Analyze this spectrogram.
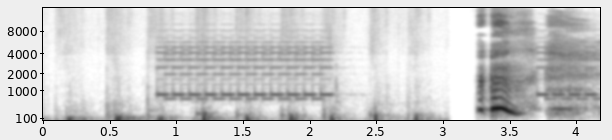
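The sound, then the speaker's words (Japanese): A telephone rings at the Romantic Doll love-doll shop with a warbling electronic trill lasting over a second, then starts again briefly at the end, over soft rhythmic low thumps and a short vocal groan. “あ、やっべ、電話。”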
